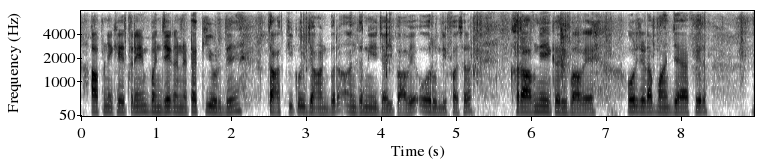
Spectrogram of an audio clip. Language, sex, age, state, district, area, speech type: Dogri, male, 18-30, Jammu and Kashmir, Kathua, rural, spontaneous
